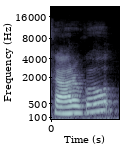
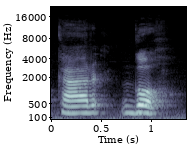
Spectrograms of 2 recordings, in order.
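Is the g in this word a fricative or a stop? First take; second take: fricative; stop. First: The g is a soft fricative sound. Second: The g is a hard stop sound. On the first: The speaker calls it right. "se dice cargo" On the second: The speaker calls it wrong. "y no cargo"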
